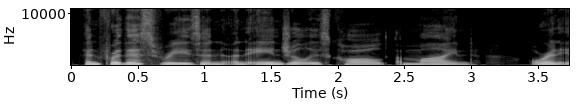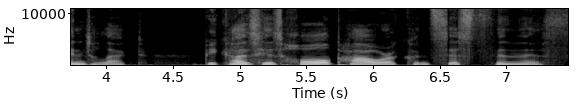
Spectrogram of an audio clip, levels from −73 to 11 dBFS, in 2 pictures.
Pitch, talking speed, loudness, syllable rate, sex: 210 Hz, 160 wpm, -19 LUFS, 4.8 syllables/s, female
